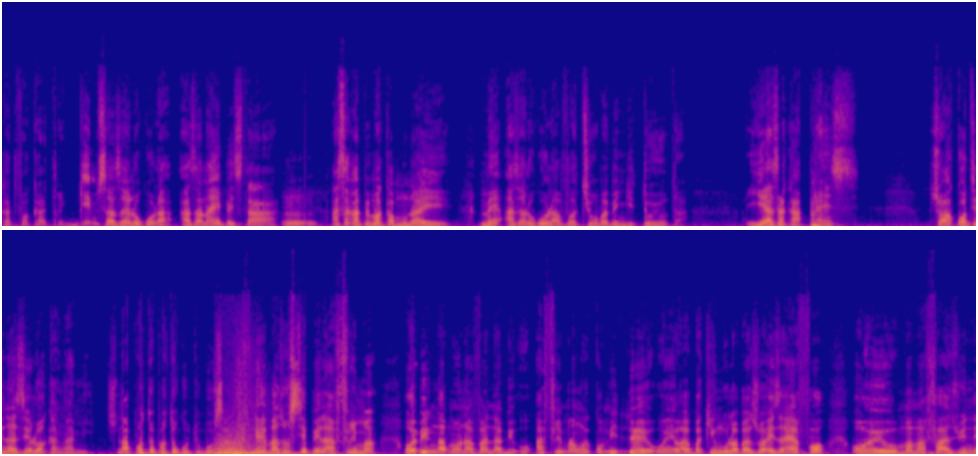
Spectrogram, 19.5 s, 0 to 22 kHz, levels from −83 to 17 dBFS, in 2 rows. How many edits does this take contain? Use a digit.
1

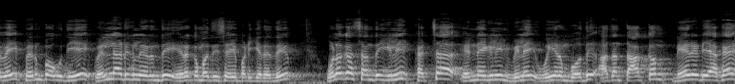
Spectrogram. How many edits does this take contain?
0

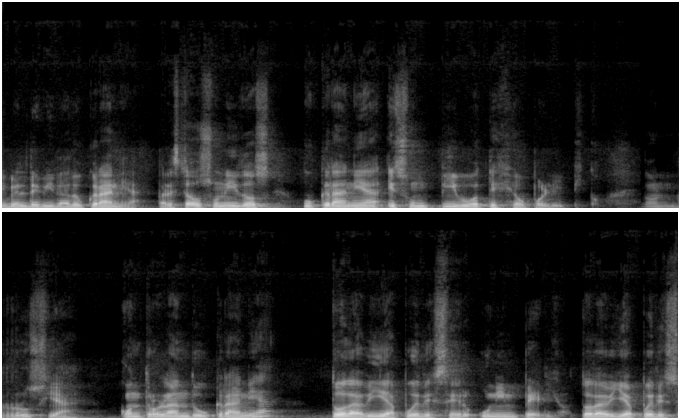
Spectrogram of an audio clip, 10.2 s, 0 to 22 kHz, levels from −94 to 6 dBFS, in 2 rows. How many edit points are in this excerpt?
1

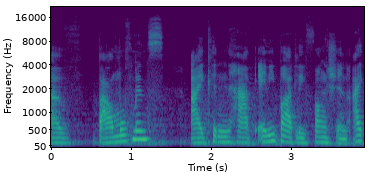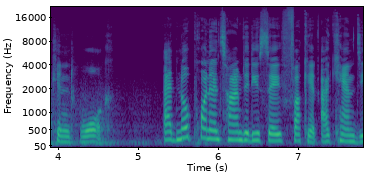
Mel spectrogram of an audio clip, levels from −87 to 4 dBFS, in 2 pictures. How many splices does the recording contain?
1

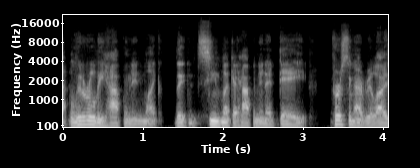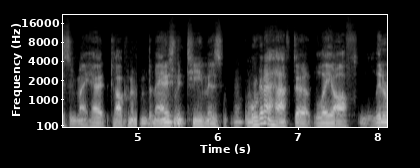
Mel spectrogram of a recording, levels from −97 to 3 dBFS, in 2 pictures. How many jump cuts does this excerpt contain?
0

